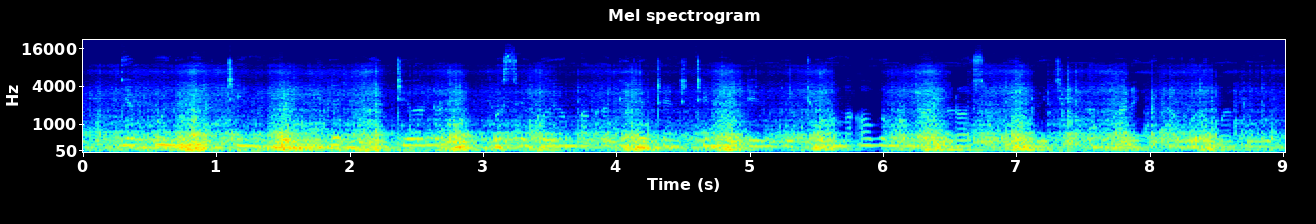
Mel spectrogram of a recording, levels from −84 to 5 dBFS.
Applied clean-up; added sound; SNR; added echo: none; Sawing; -5 dB; none.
